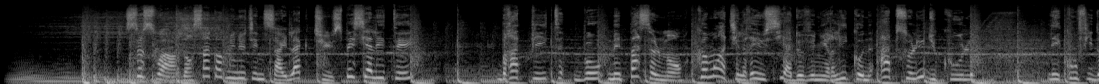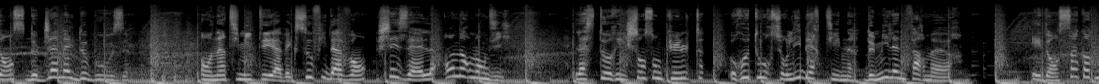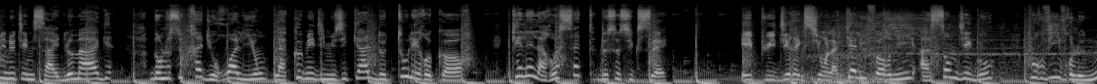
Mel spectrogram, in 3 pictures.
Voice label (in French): Voix off; TF1; 50 MIN INSIDE; ba 50inside sur tf1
